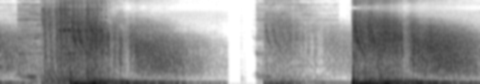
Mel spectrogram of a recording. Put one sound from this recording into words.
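Loud magic blasts burst and roar, then fade away.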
